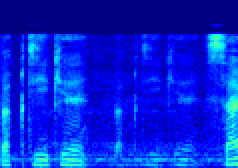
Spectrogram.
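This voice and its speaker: A man speaking at a very slow pace over music in the background. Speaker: poet. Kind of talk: poetry reading.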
